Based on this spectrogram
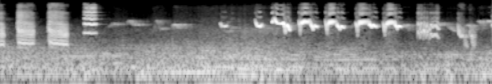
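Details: Black-winged myna singing to anger other mynas, nodding as it rolls: two buzzy rattles and a short trill, soft whistles, then a run of loud, slurred, looping notes about three per second.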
